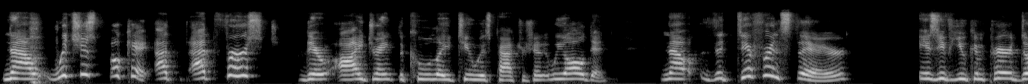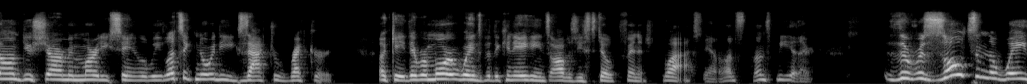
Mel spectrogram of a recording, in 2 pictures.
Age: 20-39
